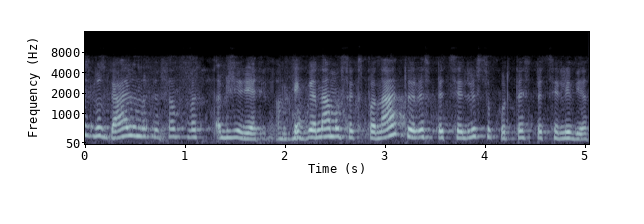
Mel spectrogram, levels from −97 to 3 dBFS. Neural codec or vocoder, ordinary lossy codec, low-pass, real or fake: codec, 16 kHz, 4.8 kbps, FACodec; Opus, 24 kbps; 7.2 kHz; fake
